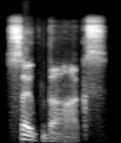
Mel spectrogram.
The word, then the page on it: soapbox: British English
